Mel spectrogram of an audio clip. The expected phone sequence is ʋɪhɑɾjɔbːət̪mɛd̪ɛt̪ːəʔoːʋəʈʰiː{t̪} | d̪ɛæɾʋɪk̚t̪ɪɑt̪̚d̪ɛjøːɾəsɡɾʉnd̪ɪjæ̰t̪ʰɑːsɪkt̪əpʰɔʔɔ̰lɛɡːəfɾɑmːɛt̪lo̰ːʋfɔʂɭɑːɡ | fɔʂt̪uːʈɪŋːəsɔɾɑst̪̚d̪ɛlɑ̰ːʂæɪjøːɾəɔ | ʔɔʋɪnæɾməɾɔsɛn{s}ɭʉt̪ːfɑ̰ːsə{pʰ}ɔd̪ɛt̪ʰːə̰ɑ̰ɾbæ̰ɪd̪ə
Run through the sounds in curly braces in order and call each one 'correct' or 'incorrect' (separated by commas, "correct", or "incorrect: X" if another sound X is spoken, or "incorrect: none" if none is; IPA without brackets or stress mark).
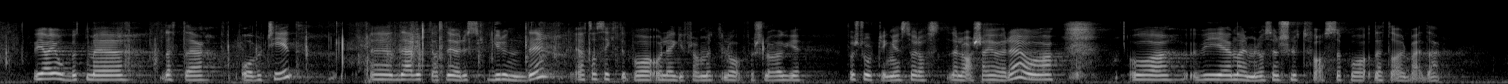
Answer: incorrect: d̪, incorrect: ʂ, correct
